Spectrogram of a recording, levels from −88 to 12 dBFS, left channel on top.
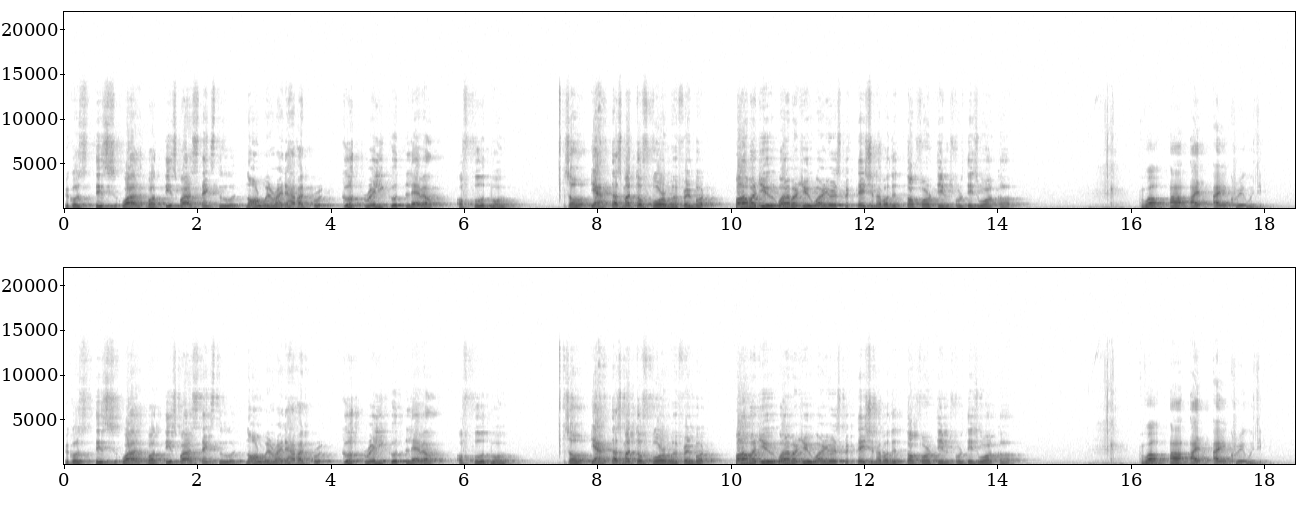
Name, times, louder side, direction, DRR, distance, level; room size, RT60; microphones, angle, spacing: voice 1, 0.0-3.9 4.2-5.5 5.9-6.6 7.5-9.6 10.1-14.2, equal, 5° left, 2 dB, 1.4 m, -28 dB
voice 2, 16.1-17.9, right 1 dB, 10° right, 7 dB, 2.0 m, -29 dB
26.5 x 13.0 x 9.5 m, 0.70 s
head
